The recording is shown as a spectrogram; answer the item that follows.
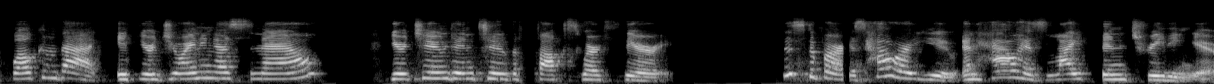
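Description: Her voice raised and projected, a woman speaks at a very slow pace in a high pitch, with lively intonation and a bright, sharp tone. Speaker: talk show host. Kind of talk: interview hosting.

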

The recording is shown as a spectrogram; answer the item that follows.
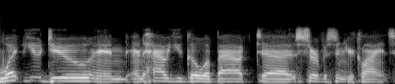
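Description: With an unremarkable speaking voice, a man speaks at a moderate pace in a fairly high pitch with hardly any pauses. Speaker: radio host. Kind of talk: radio interview.

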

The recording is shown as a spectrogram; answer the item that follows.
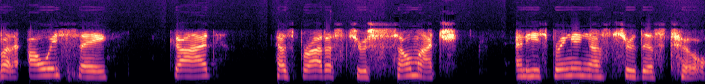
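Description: A woman at a fairly slow pace, with monotone, flat intonation, very even loudness, and long, frequent pauses. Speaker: memoir author. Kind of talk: interview.

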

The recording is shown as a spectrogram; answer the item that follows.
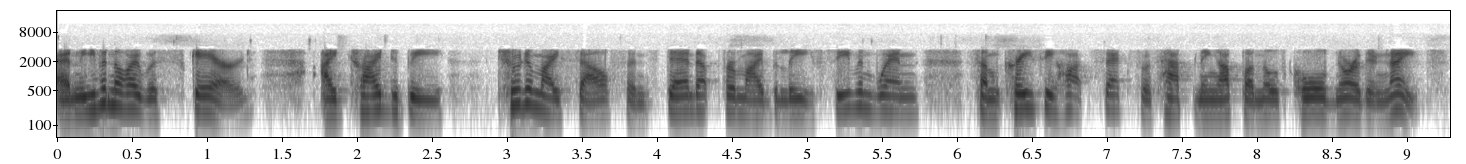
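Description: A woman with a Canadian accent speaks at a fairly quick pace in an unremarkable speaking voice. Her pitch varies in an ordinary way. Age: 60s. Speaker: retired nurse and wellness coach. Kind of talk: interview.

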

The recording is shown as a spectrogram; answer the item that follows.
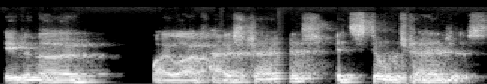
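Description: With an Australian accent, a man talks at a fairly low pitch and a fairly even intonation while music plays in the background. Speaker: guest.

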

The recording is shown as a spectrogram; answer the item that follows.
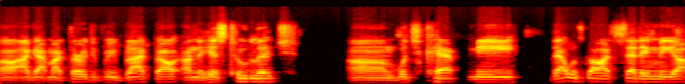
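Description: The voice has a bright, sharp tone and an American accent. The pace is moderate. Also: man. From Boston, Massachusetts. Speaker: recovering addict and skater. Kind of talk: testimony.

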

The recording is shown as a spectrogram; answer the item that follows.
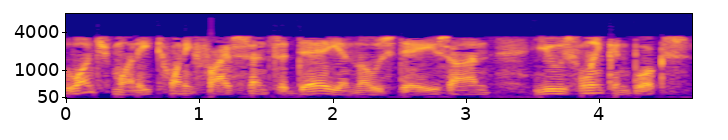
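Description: The man speaks at a fairly slow pace. Background noise is noticeable throughout. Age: 60s. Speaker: judge and historian. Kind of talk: interview.

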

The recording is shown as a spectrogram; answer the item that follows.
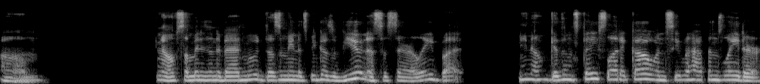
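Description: With a New York accent, a woman speaks at a fairly quick pace in a medium pitch, somewhat breathy, with ordinary pitch variation. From New York, Yonkers. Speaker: school principal. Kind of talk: interview.

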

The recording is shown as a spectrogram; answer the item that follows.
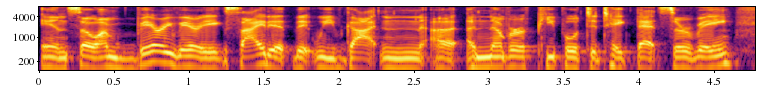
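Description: Her intonation is fairly even. The woman's pitch is very deep and low. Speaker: radio talk show host. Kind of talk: talk radio interview.

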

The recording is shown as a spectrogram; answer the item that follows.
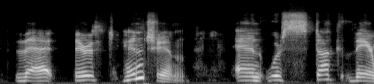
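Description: A woman speaks with ordinary pitch variation. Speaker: performance and psychology coach. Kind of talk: interview on a radio talk show.

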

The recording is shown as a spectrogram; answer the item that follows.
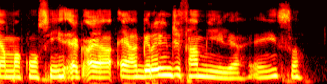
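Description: In a Brazilian accent, a woman with a medium pitch and a dark, mellow tone talks at a fairly slow pace with fairly even intonation. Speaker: radio host and coach. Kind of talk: interview.

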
